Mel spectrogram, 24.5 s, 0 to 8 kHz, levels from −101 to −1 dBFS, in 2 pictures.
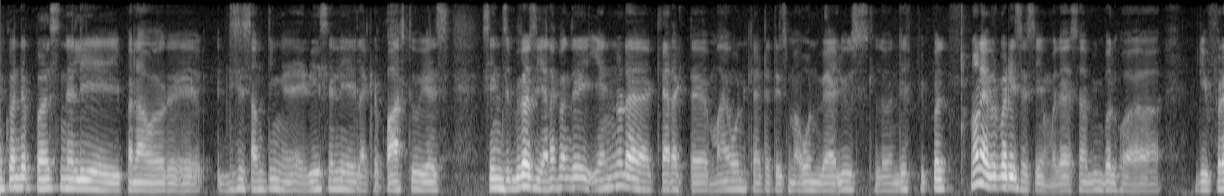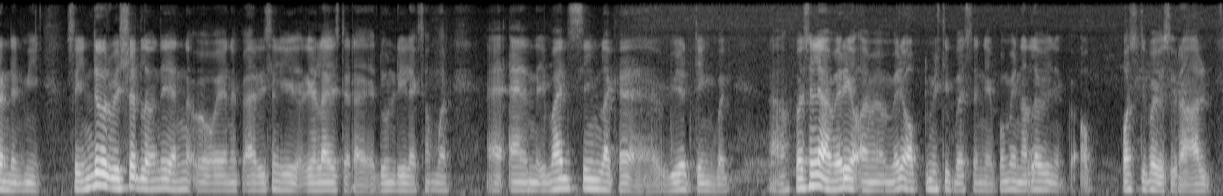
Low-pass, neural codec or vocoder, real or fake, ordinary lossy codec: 7.2 kHz; vocoder, 44.1 kHz, 80 mel bands, Vocos; fake; none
